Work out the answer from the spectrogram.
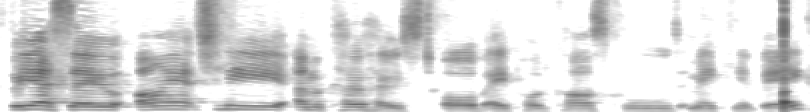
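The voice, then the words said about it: London English accent. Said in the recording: “if you can't tell by my very London accent”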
